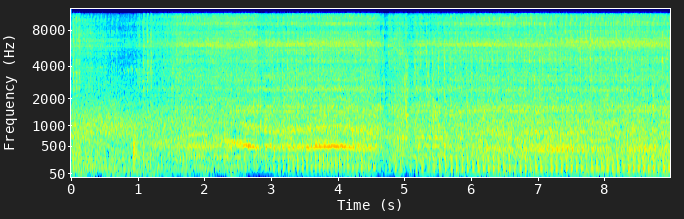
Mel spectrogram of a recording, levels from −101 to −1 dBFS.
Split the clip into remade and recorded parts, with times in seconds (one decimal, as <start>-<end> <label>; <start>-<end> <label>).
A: 0.0-2.1 recorded; 2.1-3.0 remade; 3.0-4.4 recorded; 4.4-5.0 remade; 5.0-9.0 recorded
